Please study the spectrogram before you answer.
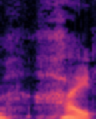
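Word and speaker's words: Haidt: we just interviewed jonathan hate on the program height it's spelled hate but it's pronounced height um and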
